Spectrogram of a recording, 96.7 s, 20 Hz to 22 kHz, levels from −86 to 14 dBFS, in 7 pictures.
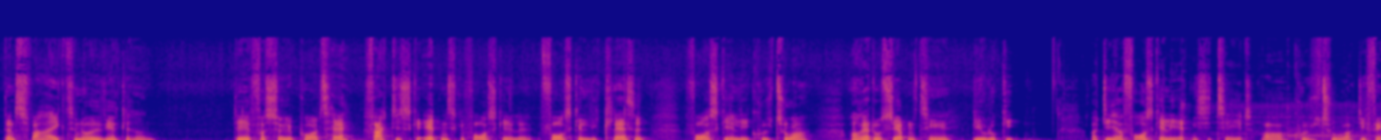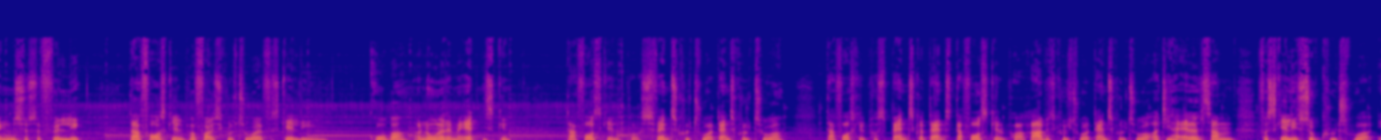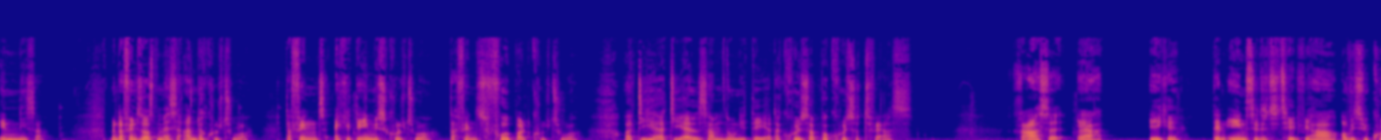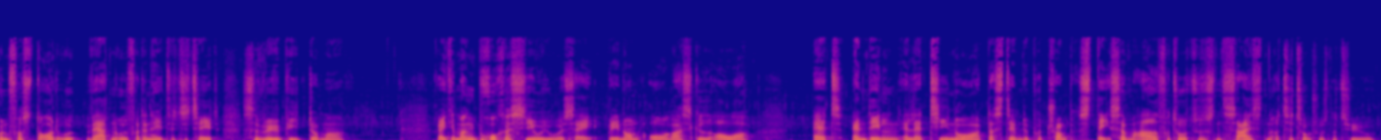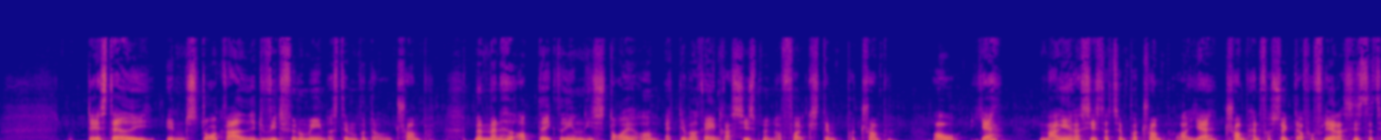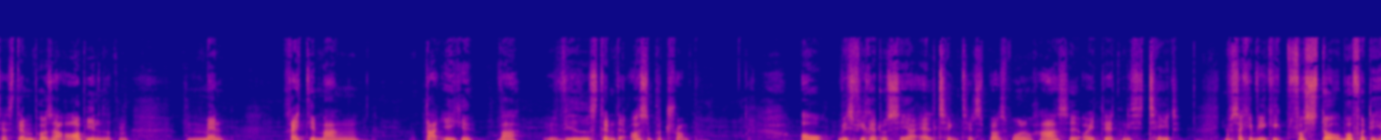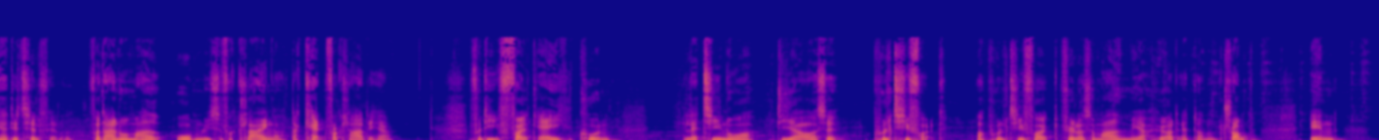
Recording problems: household noises; faint; throughout; 30 dB below the speech

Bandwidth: 16 kHz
